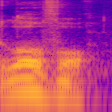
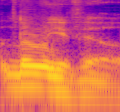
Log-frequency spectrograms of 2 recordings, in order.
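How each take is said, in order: First: The name is slurred into mostly L sounds and V. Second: Each syllable of the name is said out clearly. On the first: The speaker calls it right. "It's basically a whole bunch of L's with a V in there somewhere" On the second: The speaker calls it wrong. "it is not Louisville. It's not pronounced that way"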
